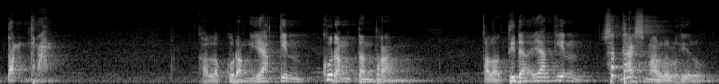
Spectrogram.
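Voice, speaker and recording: A middle-aged man with a Sundanese accent, teaching an evening religious study sermon, swinging from loud rises to low murmurs and reciting Arabic passages. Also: a little hiss or hum. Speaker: Islamic boarding school teacher.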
